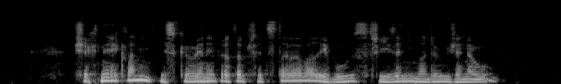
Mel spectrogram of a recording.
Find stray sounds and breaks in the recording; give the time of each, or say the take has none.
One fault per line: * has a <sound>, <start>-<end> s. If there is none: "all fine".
all fine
